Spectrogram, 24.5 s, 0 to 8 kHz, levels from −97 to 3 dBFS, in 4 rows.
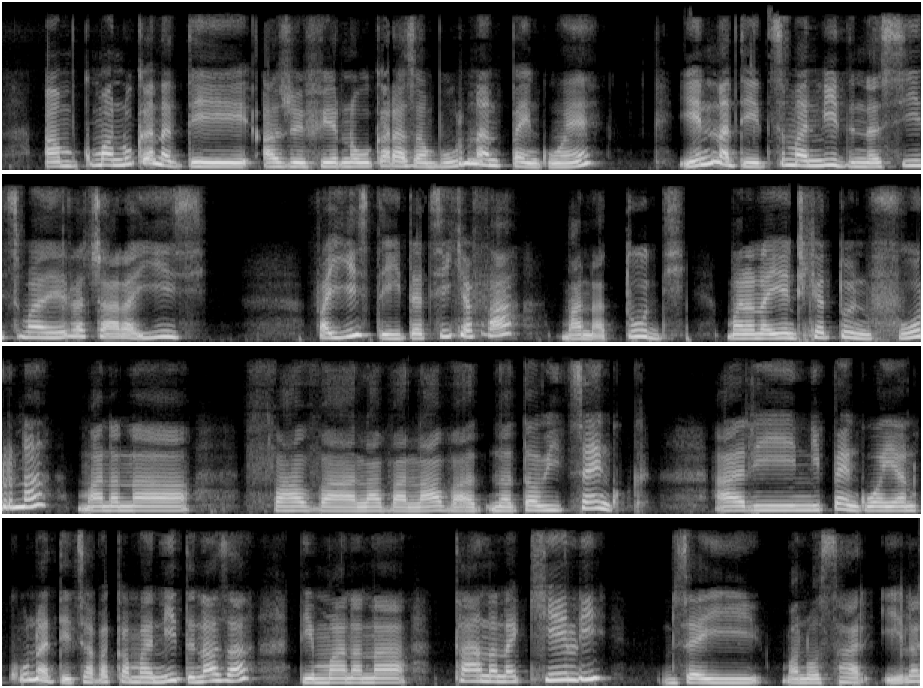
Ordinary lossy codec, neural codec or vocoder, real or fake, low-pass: AAC, 48 kbps; none; real; 7.2 kHz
